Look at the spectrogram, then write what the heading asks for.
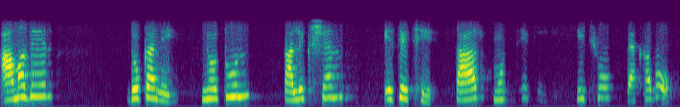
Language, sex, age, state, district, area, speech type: Bengali, female, 60+, West Bengal, Paschim Bardhaman, urban, conversation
